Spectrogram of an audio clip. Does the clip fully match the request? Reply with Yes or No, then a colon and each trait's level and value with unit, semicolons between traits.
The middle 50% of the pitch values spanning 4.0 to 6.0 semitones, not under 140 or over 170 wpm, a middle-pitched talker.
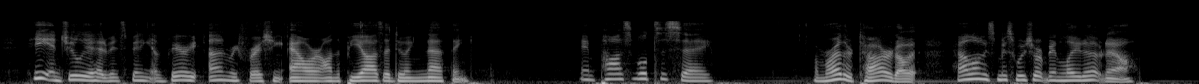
Yes: average, 4.4 semitones; average, 160 wpm; medium, 175 Hz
